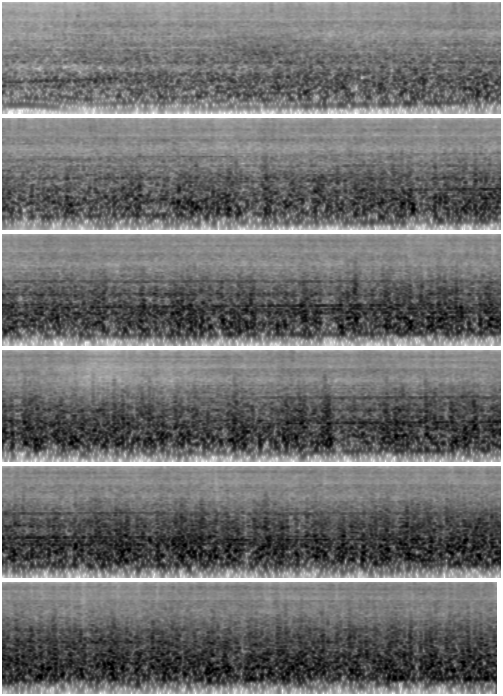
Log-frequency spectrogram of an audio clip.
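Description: Wind roars loudly against a microphone and grows stronger.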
